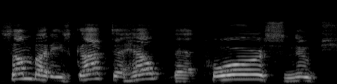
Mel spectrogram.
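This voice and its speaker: A man puts on a character voice at an extremely high pitch, speaking at a very slow pace. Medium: read story.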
